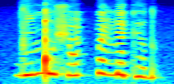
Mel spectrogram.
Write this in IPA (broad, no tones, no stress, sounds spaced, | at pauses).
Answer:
ɡ l i ŋ͡ǃ u ʃ õ pː ɛ̃ ŋ ɛ kʲ o d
